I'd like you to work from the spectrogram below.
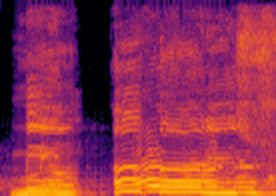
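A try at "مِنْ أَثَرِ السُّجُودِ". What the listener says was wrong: Min atharis. Jangan berdesis pemirsa. Min atharis. Sa. Sasi susa. Sasi susa.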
